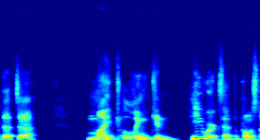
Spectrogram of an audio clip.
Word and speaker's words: Lincoln: but that's a hard one l-i-n-c-o-l-n-col but it's pronounced lincoln yeah were his parents happy to see him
